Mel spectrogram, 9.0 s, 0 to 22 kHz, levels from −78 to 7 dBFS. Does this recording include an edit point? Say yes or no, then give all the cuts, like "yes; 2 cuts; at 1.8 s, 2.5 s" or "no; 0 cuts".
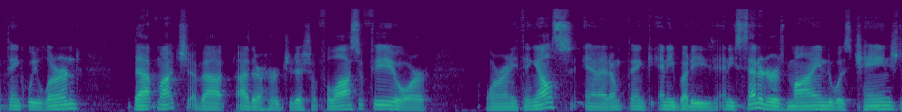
no; 0 cuts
